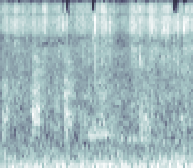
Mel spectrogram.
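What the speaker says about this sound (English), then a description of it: "if you can hear the other dog" A dog pants and whimpers faintly under a steady background hiss, with a few soft high whines rising now and then.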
